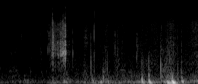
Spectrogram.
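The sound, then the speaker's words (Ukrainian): A ginger cat named Persyk runs toward the exit, its footsteps pattering across the floor in a quick, uneven run of soft thumps that grow louder toward the end, with no voices. “Персик біжить до виходу.”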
